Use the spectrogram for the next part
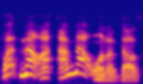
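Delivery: retold flustered denial. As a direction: protest a little too hard. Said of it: "I'm just like".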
